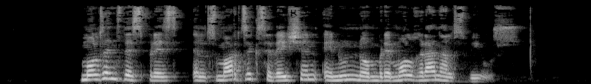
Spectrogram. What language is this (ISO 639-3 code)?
cat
